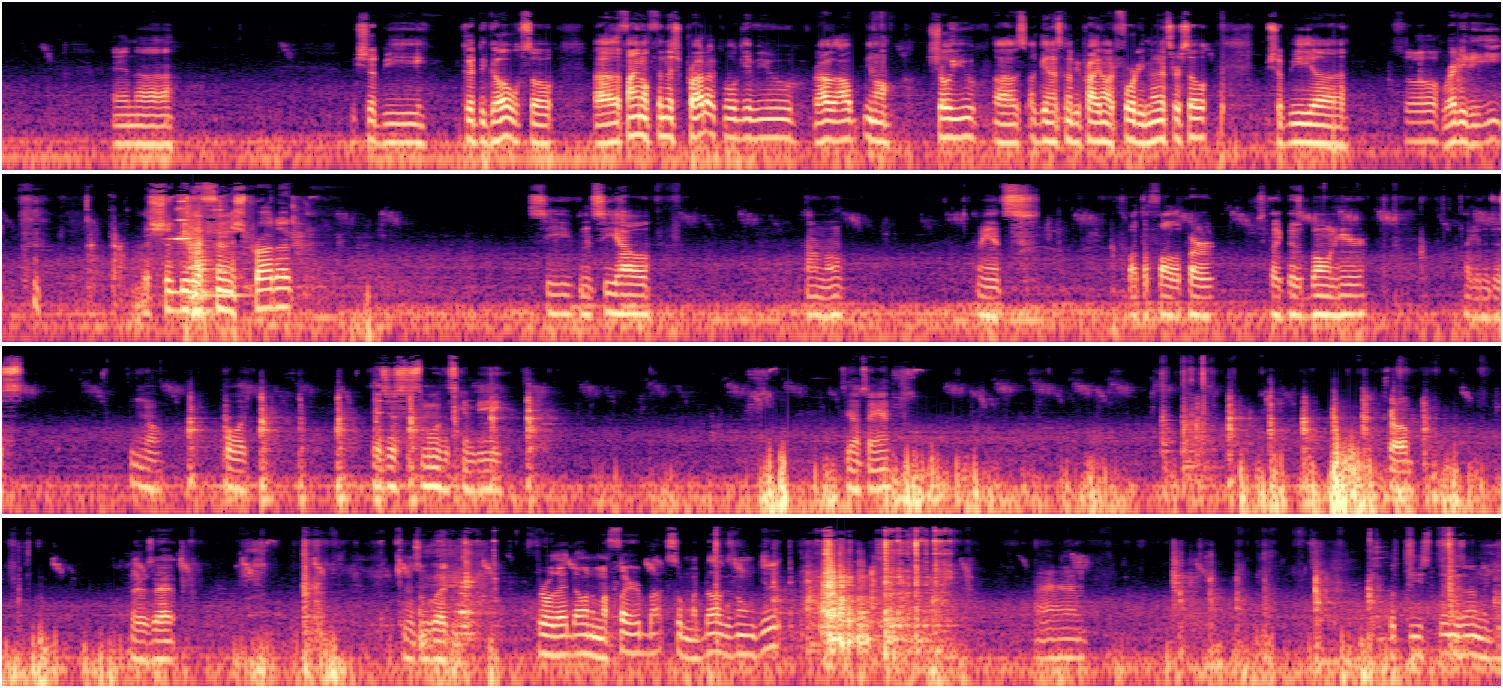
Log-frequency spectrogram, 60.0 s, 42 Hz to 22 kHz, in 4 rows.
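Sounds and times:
knocks and rattles of handling: 52.7 - 54.7, 56.7 - 59.9.

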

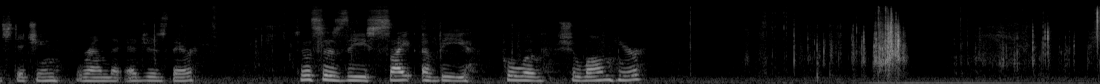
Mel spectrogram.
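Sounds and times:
book pages turning: 1.4 - 3.4, 4.1 - 6.2, 6.8 - 11.0
paper rustling: 1.5 - 3.4, 7.4 - 11.0.

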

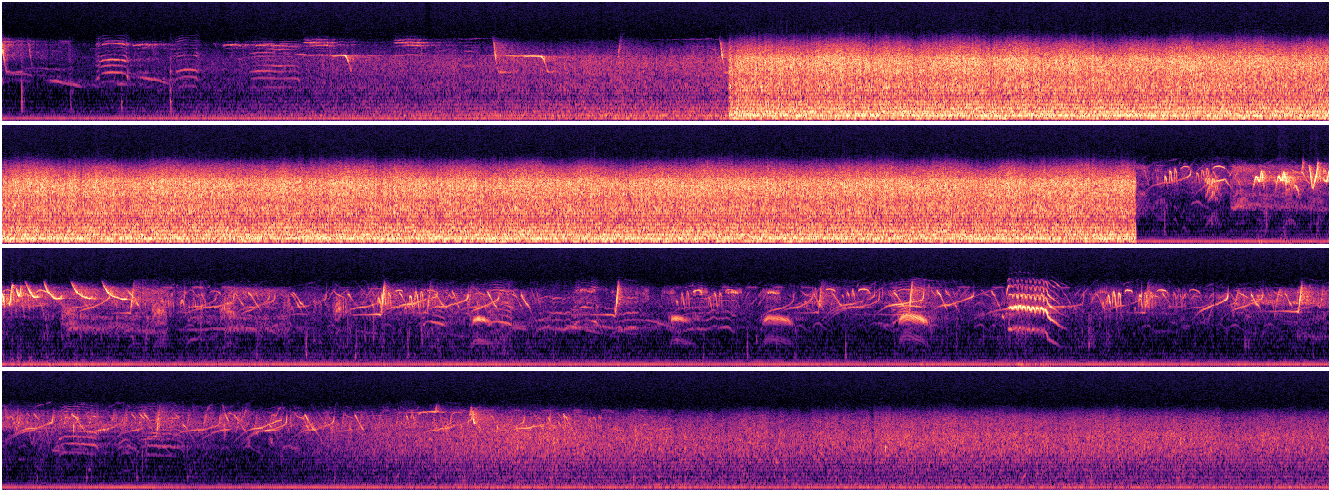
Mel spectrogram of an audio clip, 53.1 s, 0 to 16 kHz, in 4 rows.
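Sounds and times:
bird calls and chirps: 0.0 - 7.3, 24.6 - 46.3
surf breaking against rocks: 2.7 - 24.6.

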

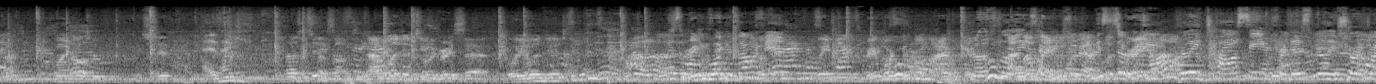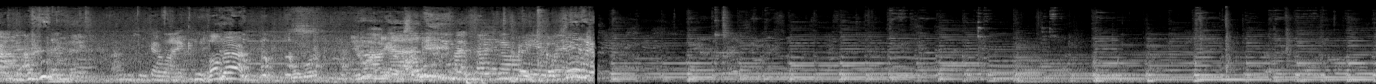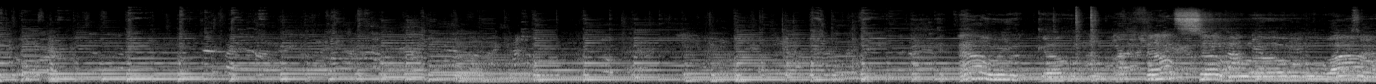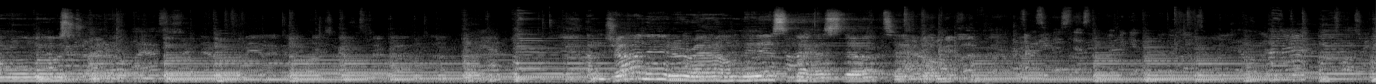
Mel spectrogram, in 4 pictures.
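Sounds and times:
acoustic guitar chords: 0.0 - 55.0
voices in a room: 0.0 - 55.0.

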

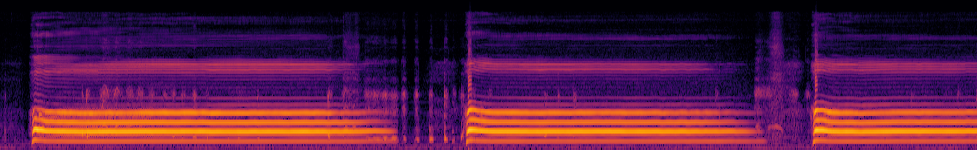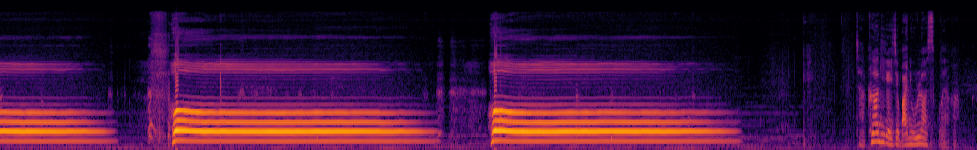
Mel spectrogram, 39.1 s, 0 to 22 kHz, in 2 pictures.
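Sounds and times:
woman holding long hooo: 0.6 - 28.6, 29.3 - 34.4.

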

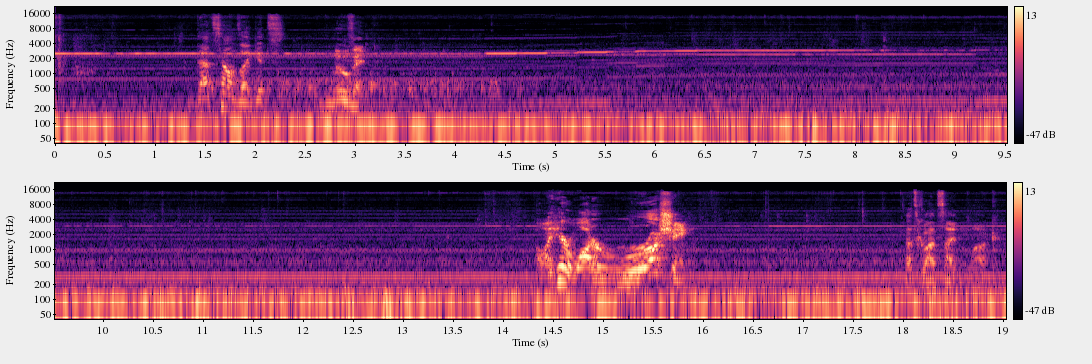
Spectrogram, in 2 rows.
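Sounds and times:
water rushing through pump: 0.0 - 9.5
water pump running: 0.0 - 19.0.

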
